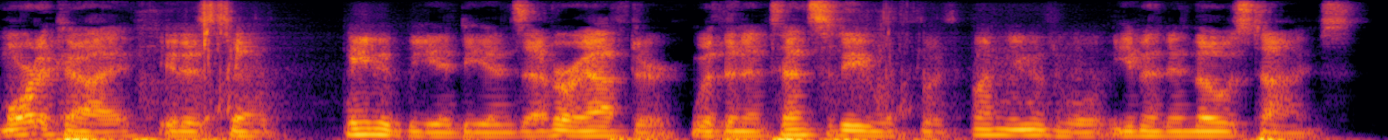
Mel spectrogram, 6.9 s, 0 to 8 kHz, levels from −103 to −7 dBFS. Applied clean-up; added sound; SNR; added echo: neural mask model DeepFilterNet 3.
